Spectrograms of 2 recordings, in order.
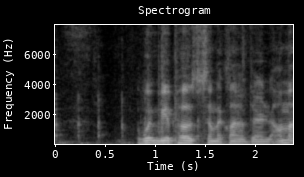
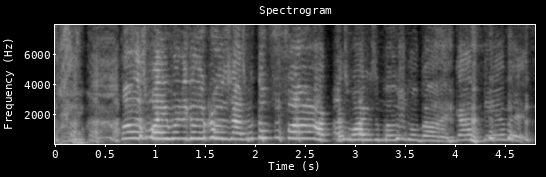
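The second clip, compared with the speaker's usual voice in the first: much higher, much louder shocked outburst; shocked disbelief; 11 dB louder than usual. Real, not acted. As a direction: burst out in horrified laughing shock. Shocked realisation of suicide.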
